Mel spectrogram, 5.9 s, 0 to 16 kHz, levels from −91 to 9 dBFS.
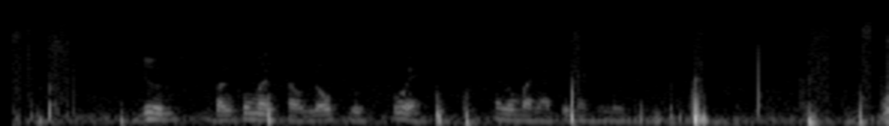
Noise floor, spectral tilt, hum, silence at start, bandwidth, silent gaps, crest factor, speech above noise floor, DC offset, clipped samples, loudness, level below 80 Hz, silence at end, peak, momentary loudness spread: -66 dBFS; -10.5 dB/octave; none; 0.8 s; 7.8 kHz; none; 30 dB; 17 dB; under 0.1%; under 0.1%; -42 LUFS; -56 dBFS; 0 s; -14 dBFS; 25 LU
